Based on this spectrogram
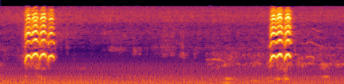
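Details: Black-tailed godwit giving two loud, nasal, rapidly pulsed calls about two and a half seconds apart, each a short wavering burst of several beats, over a steady background hiss.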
